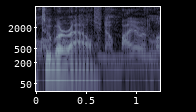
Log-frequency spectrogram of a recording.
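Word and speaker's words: Tubarão: Thunderbird goes with Tubaro, Capitao, Tubarao. That's how you pronounce it, Tubarao.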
